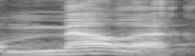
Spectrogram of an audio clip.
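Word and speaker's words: מֶלֶךְ: the example melik or king. This is a word in which it's accented on the first syllable.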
